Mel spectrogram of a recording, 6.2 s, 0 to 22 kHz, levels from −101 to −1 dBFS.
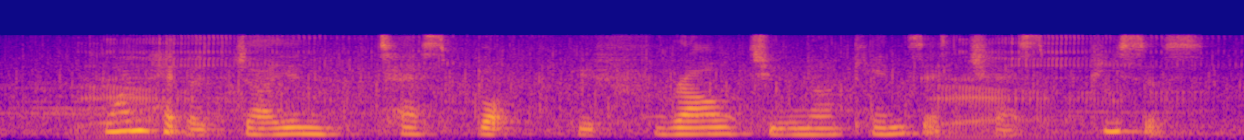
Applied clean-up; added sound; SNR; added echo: none; Applause + Burping, eructation; 13 dB; none.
